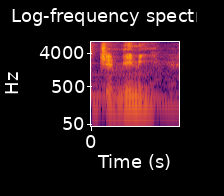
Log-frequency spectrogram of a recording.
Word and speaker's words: Gemini: gbt and Gemini and this is pronounced Gemini but the space uh the the the um astronaut Space Project thing what do you call it I don't know anyway it was jimini which is a weird pronunciation for it but I guess that's that's how it's supposed to be pronounced anyway so far we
